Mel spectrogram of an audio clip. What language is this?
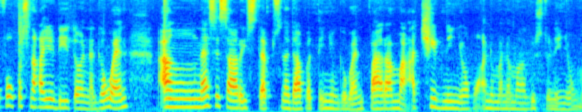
Filipino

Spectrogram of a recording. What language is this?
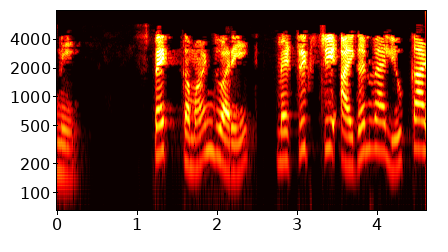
Marathi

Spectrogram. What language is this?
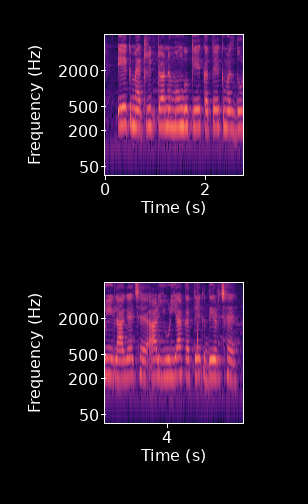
Maithili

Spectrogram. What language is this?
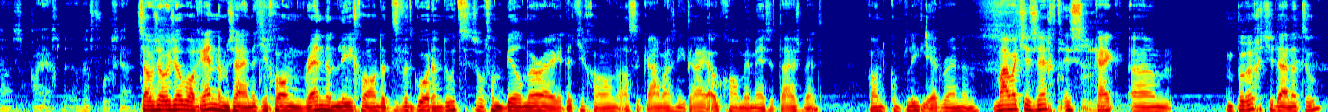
Dutch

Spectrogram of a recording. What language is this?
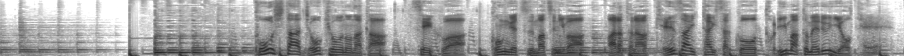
Japanese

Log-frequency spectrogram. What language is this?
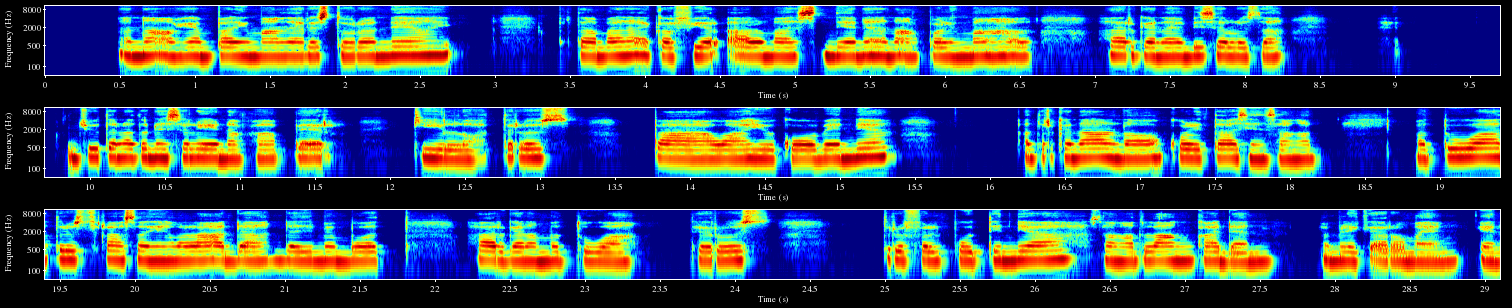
Termanu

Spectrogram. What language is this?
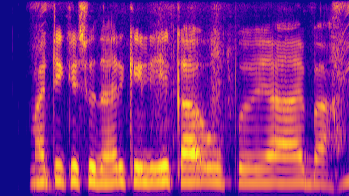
Bhojpuri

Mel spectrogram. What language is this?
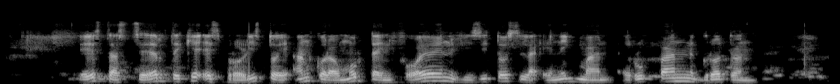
Esperanto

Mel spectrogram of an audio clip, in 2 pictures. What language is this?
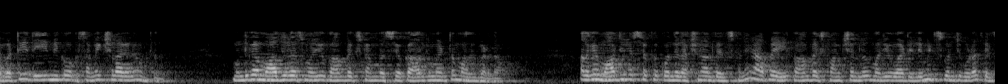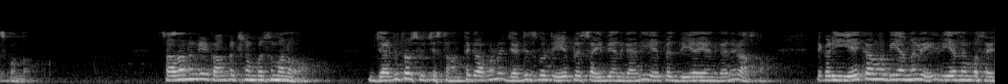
Telugu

